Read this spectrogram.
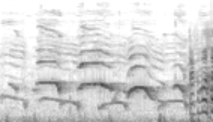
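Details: Central Asian Shepherd puppies, almost six weeks old, in Oregon, USA: high whining whimpers with drawn-out, wavering tones, several overlapping, ending in a louder squeal.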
